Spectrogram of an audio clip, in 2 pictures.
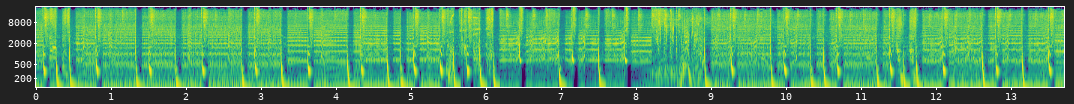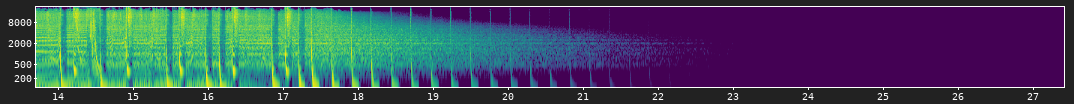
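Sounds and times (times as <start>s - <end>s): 
club EDM: 0.0s - 20.8s.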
